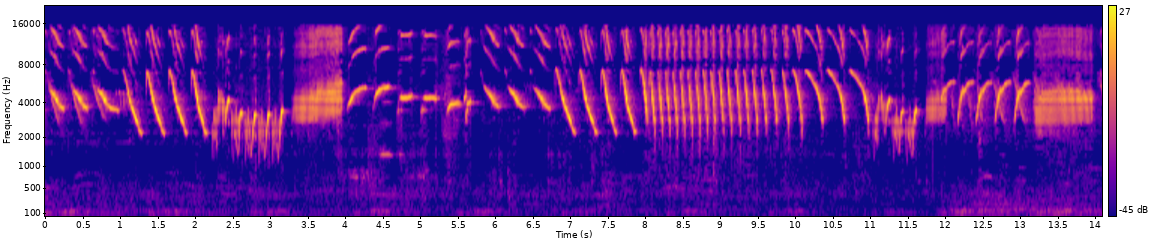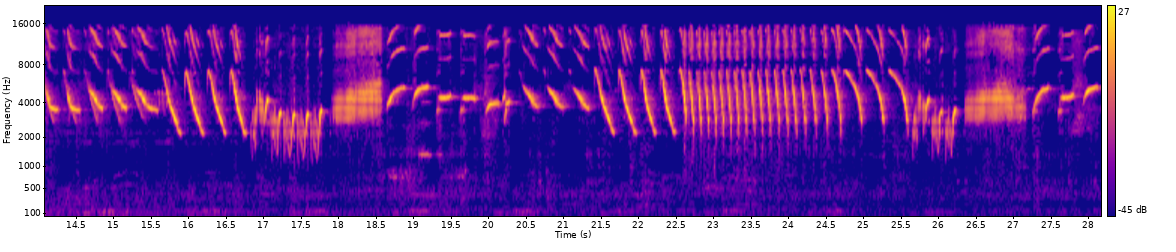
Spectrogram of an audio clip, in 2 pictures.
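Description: Domestic canary singing a long, fast song of rapid trills and rolls of high whistled notes. The same song sequence comes round again about every fourteen seconds.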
